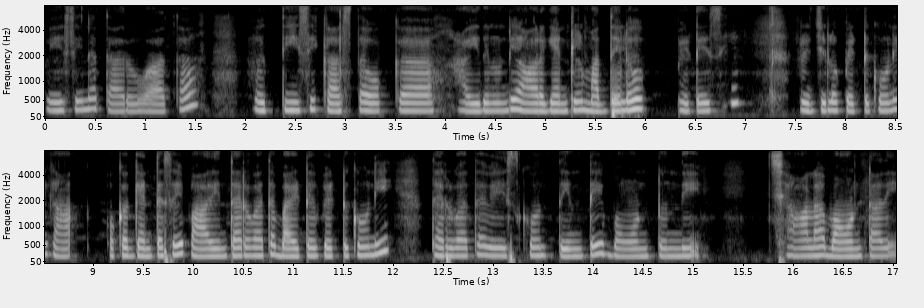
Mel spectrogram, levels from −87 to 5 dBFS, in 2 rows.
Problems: background sounds at intervals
